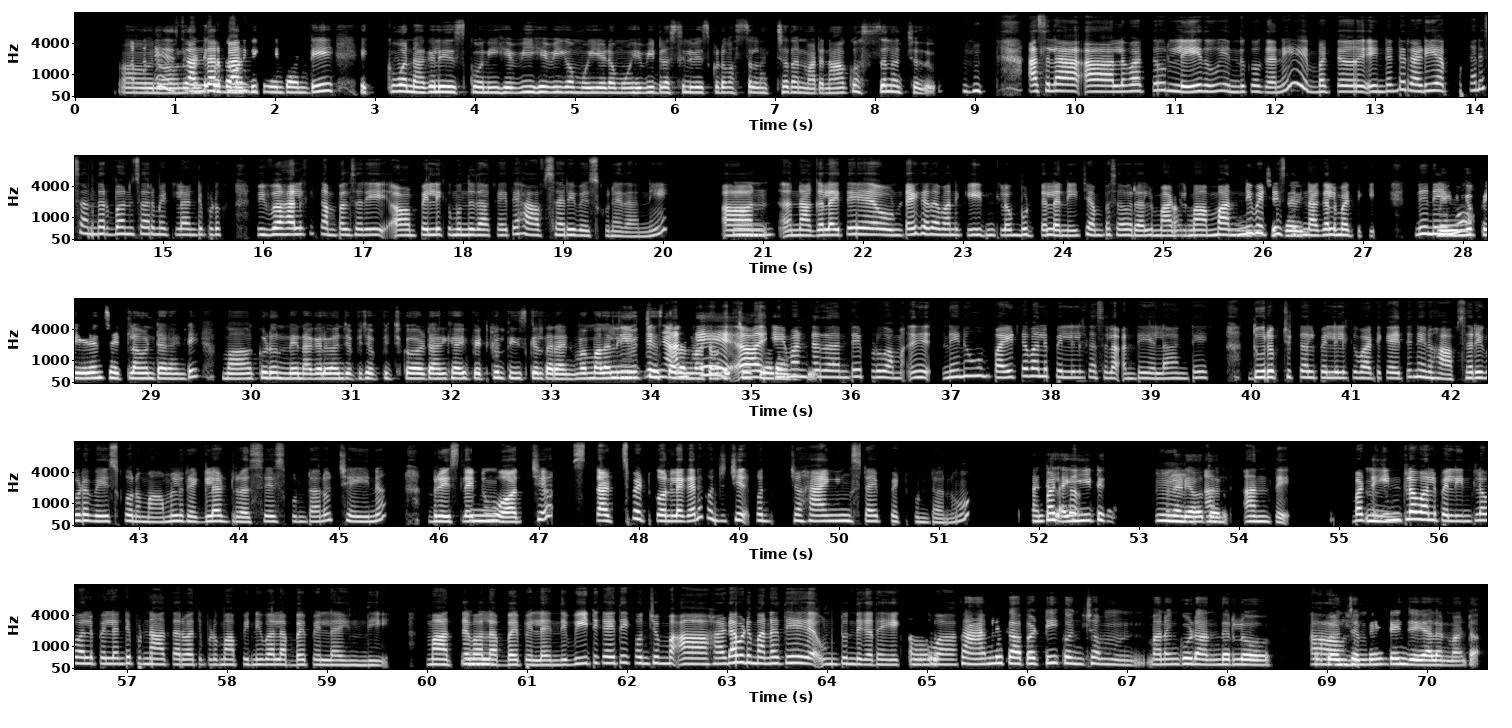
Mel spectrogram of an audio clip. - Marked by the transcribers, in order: in English: "హెవీ హెవీగా"; in English: "హెవీ"; chuckle; in English: "బట్"; in English: "రెడీ"; in English: "కంపల్సరీ"; in English: "హాఫ్ స్యారీ"; tapping; in English: "మెయిన్‌గా పేరెంట్స్"; other background noise; in English: "యూస్"; in English: "హాఫ్ శారీ"; in English: "రెగ్యులర్ డ్రెస్"; in English: "చైన్, బ్రేస్లెట్, వాచ్, స్టడ్స్"; in English: "హ్యాంగింగ్స్ టైప్"; in English: "బట్"; in English: "లైట్‌గా రెడీ"; in English: "బట్"; in English: "ఫ్యామిలీ"; in English: "మెయింటెయిన్"
- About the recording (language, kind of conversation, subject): Telugu, podcast, వివాహ వేడుకల కోసం మీరు ఎలా సిద్ధమవుతారు?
